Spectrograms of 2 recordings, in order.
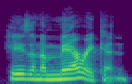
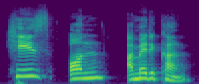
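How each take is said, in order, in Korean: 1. 단어들을 한 호흡에 이어서 말해요. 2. 각 단어를 따로 또렷하게 말해요. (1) "한 호흡으로 덩어리지게 말해야 돼요" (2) "혹시 He's an American 이렇게 읽지 않으셨나요?"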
